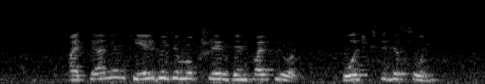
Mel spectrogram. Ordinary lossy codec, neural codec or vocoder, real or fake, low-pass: Opus, 32 kbps; codec, 16 kHz, 16 kbps, FreqCodec, larger model; fake; 7.2 kHz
